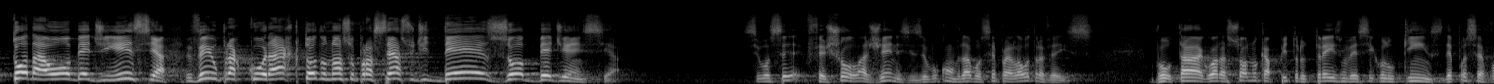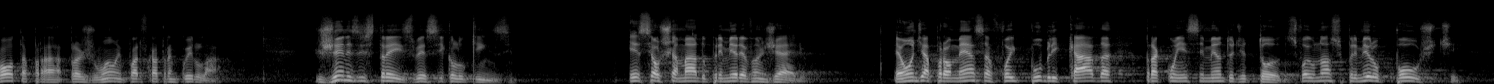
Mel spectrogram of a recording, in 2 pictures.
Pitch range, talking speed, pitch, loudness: 140-205 Hz, 145 wpm, 160 Hz, -26 LUFS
